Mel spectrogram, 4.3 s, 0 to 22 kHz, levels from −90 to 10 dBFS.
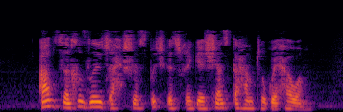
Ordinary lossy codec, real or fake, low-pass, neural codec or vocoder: AAC, 32 kbps; real; 7.2 kHz; none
